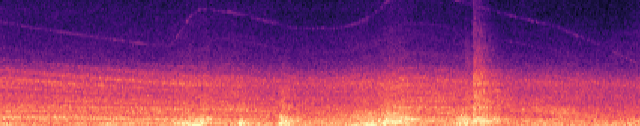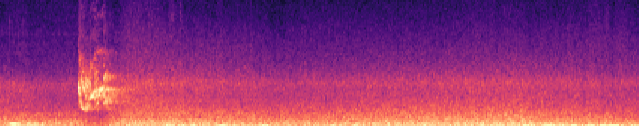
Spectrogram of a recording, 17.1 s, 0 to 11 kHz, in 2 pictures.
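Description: Audi RS3 2.5-litre turbocharged five-cylinder engine running on a chassis dyno, its revs rising and falling. About ten seconds in there is a sharp hiss, after which the engine runs louder and heavier under load.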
